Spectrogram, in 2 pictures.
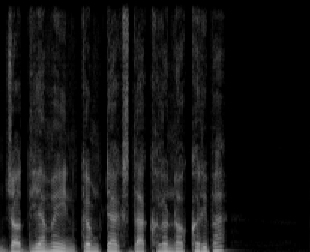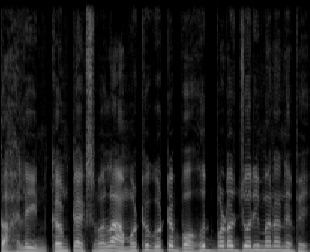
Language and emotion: Odia, fearful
